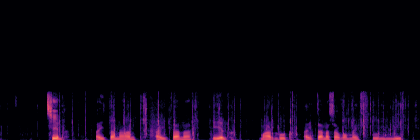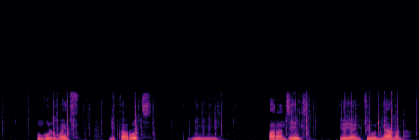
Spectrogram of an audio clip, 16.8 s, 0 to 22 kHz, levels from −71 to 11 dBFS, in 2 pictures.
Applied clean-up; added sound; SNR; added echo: neural mask model RNNoise.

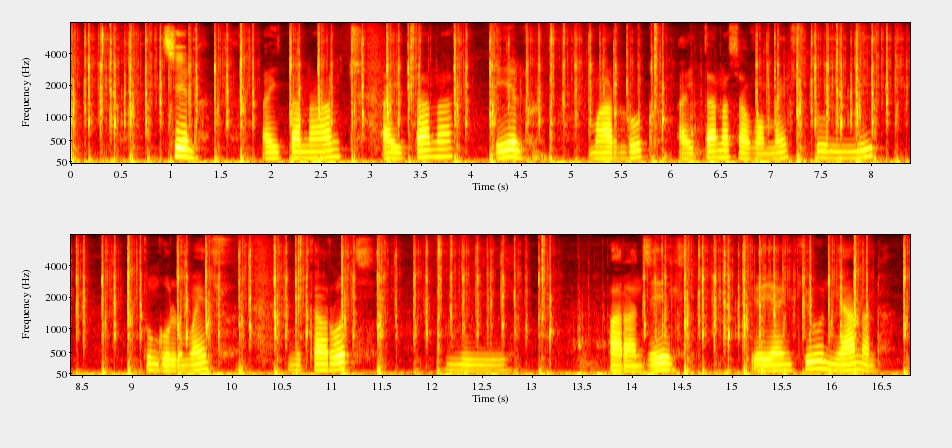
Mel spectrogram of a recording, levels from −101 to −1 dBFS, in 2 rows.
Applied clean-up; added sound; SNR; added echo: none; Computer keyboard; 4 dB; none.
